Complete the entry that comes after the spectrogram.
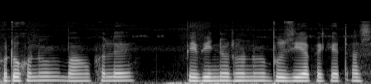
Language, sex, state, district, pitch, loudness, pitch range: Assamese, male, Assam, Sonitpur, 175 Hz, -16 LUFS, 165-175 Hz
